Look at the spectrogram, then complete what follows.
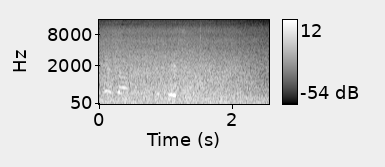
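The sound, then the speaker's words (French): A steady, full wash of ocean surf at a surf spot rolls on without a break, waves breaking in a continuous roar with a faint hint of voices. “J'espère pour nous prendre toutes les vagues de la série.”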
